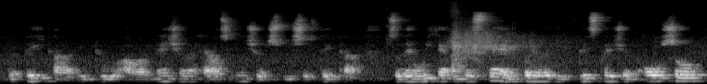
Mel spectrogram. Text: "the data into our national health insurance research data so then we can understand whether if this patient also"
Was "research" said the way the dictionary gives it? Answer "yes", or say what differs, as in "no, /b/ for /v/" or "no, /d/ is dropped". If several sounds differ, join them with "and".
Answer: no, /s/ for /tʃ/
